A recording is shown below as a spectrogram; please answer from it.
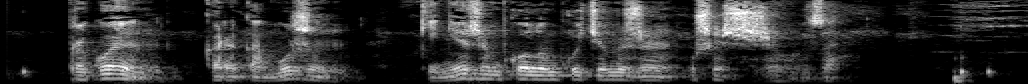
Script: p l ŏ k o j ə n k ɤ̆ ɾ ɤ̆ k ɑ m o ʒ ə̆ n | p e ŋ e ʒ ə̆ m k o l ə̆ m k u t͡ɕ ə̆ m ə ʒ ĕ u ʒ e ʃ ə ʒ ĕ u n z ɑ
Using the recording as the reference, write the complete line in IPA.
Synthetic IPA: p r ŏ k o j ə n k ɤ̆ ɾ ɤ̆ k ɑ m u ʒ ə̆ n | k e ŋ e ʒ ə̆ m k o l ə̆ m k u t͡ɕ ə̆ m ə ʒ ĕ u ʃ e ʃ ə ʒ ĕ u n z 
